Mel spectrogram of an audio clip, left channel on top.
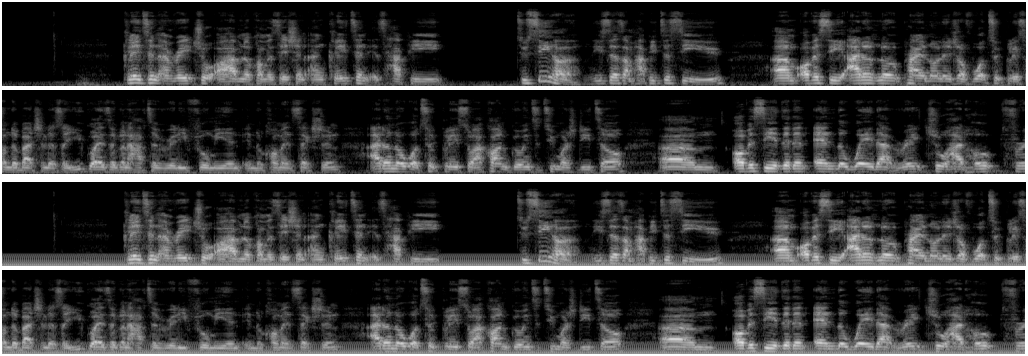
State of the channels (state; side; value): noise; right; hum, 10 dB below the sound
